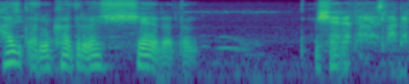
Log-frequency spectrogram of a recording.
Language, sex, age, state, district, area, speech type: Kashmiri, male, 30-45, Jammu and Kashmir, Srinagar, urban, spontaneous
